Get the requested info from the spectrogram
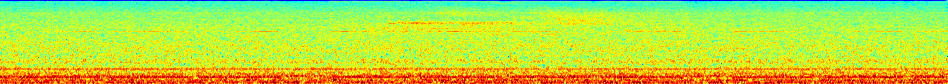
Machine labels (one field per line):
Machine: slide rail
